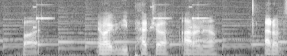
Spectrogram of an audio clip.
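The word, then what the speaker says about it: Pecha: I am pretty sure it's supposed to be pronounced Pacha because it's like a pun on Peach but it might be Peta I don't know I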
